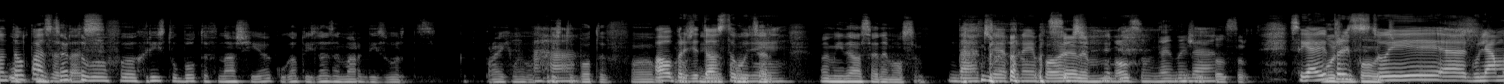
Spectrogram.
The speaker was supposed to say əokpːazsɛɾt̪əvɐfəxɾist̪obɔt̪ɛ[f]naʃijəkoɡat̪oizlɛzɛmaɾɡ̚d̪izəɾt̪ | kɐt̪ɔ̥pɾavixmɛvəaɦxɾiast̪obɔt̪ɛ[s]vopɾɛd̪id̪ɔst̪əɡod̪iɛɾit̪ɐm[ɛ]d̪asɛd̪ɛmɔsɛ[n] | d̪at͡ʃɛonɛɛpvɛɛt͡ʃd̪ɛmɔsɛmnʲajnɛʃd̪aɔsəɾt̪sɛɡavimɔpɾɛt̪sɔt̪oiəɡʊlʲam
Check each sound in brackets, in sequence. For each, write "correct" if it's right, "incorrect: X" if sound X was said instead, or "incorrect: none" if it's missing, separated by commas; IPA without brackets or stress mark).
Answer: correct, incorrect: f, incorrect: i, incorrect: m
